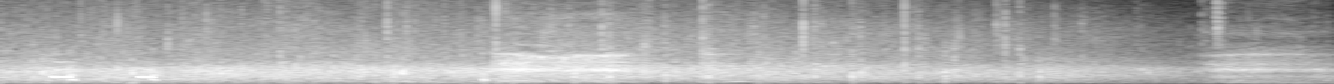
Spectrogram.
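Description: Studio audience applauding, the clapping gradually fading away over the last second or two.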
